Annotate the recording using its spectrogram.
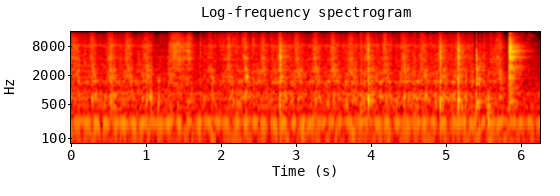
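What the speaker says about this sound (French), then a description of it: "On va mélanger comme ça avec la cuillère, pas avec la fouette." A spoon stirring tempura batter in a bowl, with steady scraping and repeated light clinks against the sides, close and moderately loud, in a chef's kitchen in Bonifacio.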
